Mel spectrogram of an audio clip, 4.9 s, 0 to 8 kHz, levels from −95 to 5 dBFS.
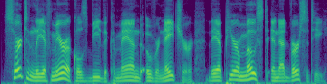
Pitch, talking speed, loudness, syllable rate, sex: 135 Hz, 160 wpm, -17 LUFS, 5.5 syllables/s, male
